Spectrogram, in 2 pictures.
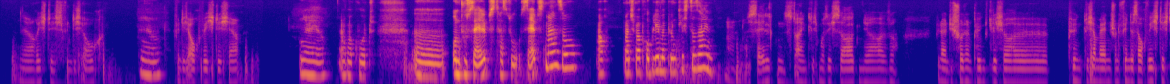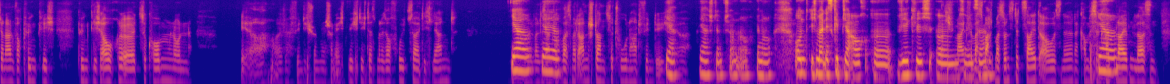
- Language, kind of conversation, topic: German, unstructured, Wie stehst du zu Menschen, die ständig zu spät kommen?
- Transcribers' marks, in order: other background noise; static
